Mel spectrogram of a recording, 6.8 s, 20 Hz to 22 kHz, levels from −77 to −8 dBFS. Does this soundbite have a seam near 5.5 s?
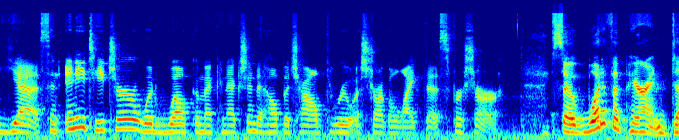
yes; 1 cut; at 5.5 s

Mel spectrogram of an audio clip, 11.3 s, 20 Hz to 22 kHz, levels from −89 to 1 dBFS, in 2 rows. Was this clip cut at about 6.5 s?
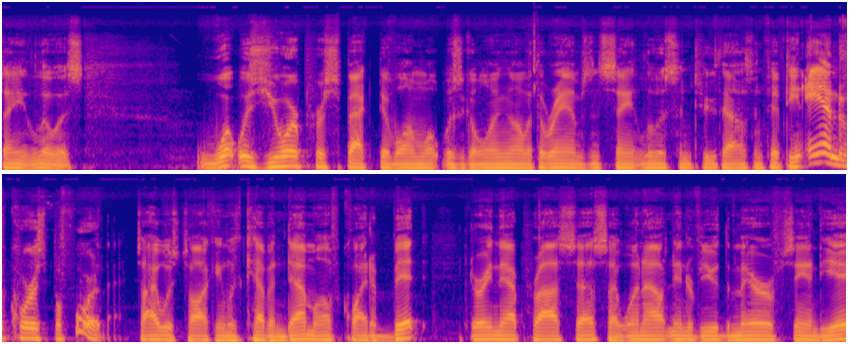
yes; 1 cut; at 6.5 s

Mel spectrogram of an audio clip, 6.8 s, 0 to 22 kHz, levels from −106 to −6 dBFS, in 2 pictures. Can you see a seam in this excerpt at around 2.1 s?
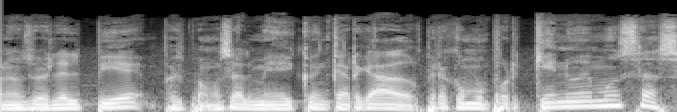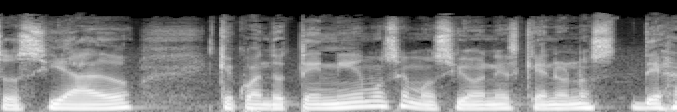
yes; 1 cut; at 2.1 s

